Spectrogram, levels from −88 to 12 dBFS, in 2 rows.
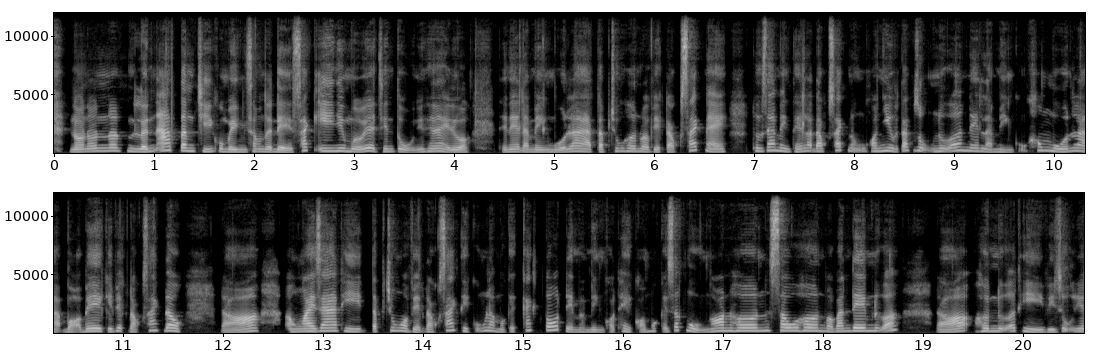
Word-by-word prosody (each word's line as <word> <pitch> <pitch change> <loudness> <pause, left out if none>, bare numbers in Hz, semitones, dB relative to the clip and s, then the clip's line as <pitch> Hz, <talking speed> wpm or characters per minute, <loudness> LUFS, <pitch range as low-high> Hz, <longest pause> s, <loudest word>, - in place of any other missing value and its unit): nó 185 +1 +2
nó 220 +3 -1
nó 255 +2 0
lấn 205 -1 +2
át 300 +2 +5
tâm 255 -3 +4
trí 205 -3 0
của 220 - -4
mình, 180 -2 0
xong 210 +2 -2
rồi 180 -2 +1
để 170 -4 +3
sách 275 - +2
y 230 0 +1
như 240 0 -1
mới 210 +2 +1
ở 240 - +3
trên 205 -1 -6
tủ 155 - -2
như 155 - -7
thế 220 - -3
này 220 -6 0
được. 165 -2 +1 0.3
Thế - - -5
nên 195 0 0
là 170 - 0
mình 170 0 -4
muốn 170 +1 -1
là 220 -3 +3
tập 190 - 0
trung 230 -2 -4
hơn 225 -1 -2
vào 195 -2 0
việc 180 -2 -4
đọc 175 -1 0
sách 290 +1 +4
này. 210 -2 +1 0.3
Thực 240 - -4
ra 280 +4 +1
mình 235 -6 -4
thấy 205 +1 -3
là 245 - -1
đọc 225 -2 +1
sách 145 - +1
nó - - -6
cũng 115 - -10
có - - -2
nhiều 240 -1 -1
tác 275 - -1
dụng 265 -5 -4
nữa, 250 +4 -1
nên 240 -3 -3
là 185 -5 -3
mình 170 -3 -9
cũng - - -16
không 275 -2 -5
muốn 210 -1 -1
là 245 -2 +1
bỏ - - -1
bê 225 +1 +3
cái 205 -1 -4
việc 245 -1 -3
đọc - - -2
sách 275 0 -5
đâu, 250 -2 +5 0.4
đó. 165 +10 +4 0.2
Ờ, - - -2
ngoài 220 +2 +5
ra 250 +2 +5
thì 210 -4 -3
tập 210 - 0
trung 260 -1 -2
vào 235 - 0
việc 190 -1 -4
đọc 185 -1 -2
sách 285 +2 +1
thì 220 - -4
cũng 230 - -13
là 260 -2 -2
một, 180 -6 -9
cái, - - -10
cách 285 +1 -4
tốt 310 +2 +2
để - - -3
mà 160 - -10
mình 165 0 -7
có - - -7
thể 220 -4 -5
có 155 - -5
một, 220 +7 -8
cái, - - -9
giấc 285 0 0
ngủ 225 -11 -1
ngon 245 +5 +2
hơn, 255 +1 +1
sâu 265 +1 +6
hơn 255 -1 +1
vào 205 -2 -1
ban 225 +1 0
đêm 250 -1 +4
nữa. 245 +4 +2 0.4
Đó, - - +4
hơn 225 -2 -2
nữa 220 +1 -1
thì, 185 -8 -2
ví 175 0 -2
dụ - - -3
như 220 - -3
225 Hz, 315 wpm, -23 LUFS, 190-250 Hz, 0.4 s, sâu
